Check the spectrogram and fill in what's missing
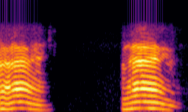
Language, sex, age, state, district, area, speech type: Bengali, male, 60+, West Bengal, Nadia, rural, conversation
